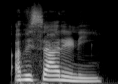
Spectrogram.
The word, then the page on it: अभिसारिणी: Hindi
